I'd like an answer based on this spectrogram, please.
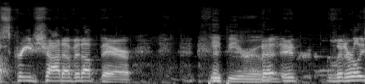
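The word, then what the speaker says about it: pipi: Pee-pee room. It literally said pee-pee room on the outside of the door.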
